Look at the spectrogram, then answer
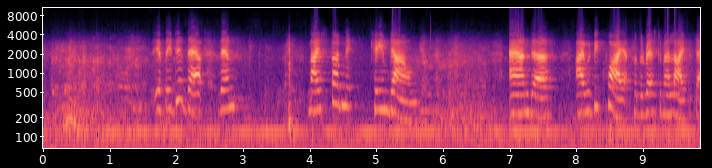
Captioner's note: laughter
